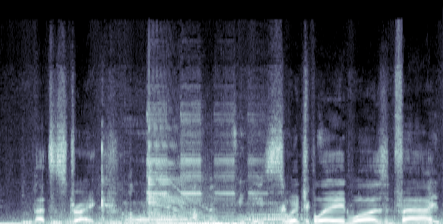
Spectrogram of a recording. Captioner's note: buzzing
